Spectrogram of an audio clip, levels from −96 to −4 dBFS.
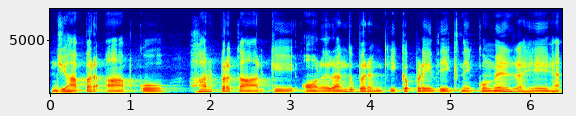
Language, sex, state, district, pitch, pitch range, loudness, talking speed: Hindi, male, Punjab, Kapurthala, 125 Hz, 120-130 Hz, -19 LUFS, 150 wpm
